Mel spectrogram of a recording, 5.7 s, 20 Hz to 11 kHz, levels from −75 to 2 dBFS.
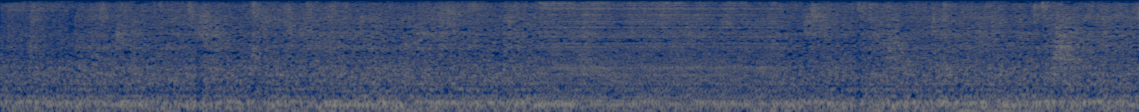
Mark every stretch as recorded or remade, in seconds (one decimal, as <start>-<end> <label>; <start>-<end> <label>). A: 0.0-2.7 recorded; 2.7-3.9 remade; 3.9-5.7 recorded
